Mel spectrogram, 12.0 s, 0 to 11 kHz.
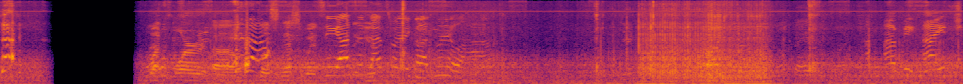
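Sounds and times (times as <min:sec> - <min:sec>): road noise: 0:00.0 - 0:00.7, 0:01.7 - 0:12.0.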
